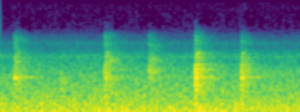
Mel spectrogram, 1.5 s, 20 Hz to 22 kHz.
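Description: Five light taps on the stock material of a LuthAR MBA-1 rifle stock, assumed to be fiber-reinforced nylon polymer, each giving a short, crisp tick with a brief ring near 1.4 kHz. The stock proves very stiff and very hard, and a fingernail pressed into it leaves no mark.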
